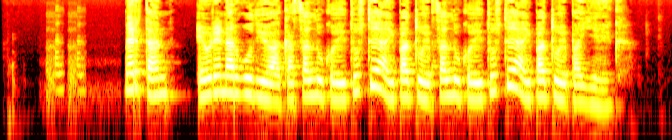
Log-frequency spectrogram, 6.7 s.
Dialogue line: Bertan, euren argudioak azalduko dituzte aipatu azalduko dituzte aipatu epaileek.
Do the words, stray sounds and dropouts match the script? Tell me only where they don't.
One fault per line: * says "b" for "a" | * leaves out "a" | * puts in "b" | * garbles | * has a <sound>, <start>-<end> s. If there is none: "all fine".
* has a laugh, 0.5-0.9 s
